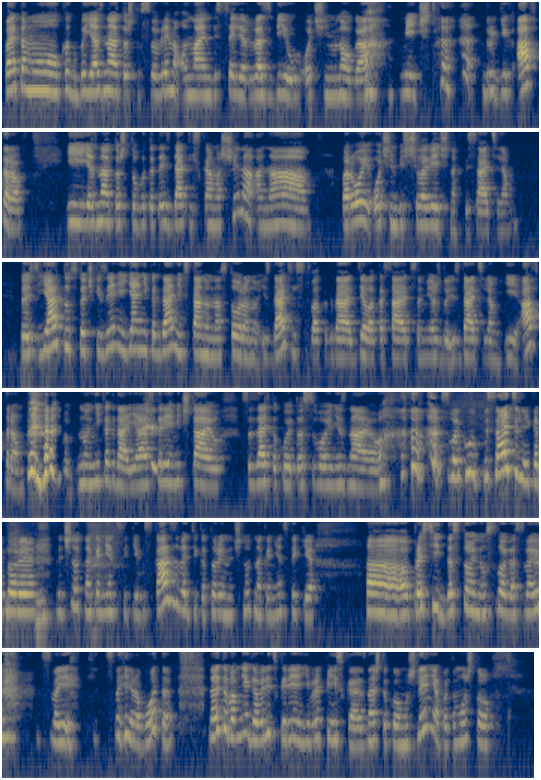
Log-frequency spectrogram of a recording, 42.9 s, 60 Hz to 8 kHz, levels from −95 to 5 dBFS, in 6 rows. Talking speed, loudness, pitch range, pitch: 130 wpm, -27 LUFS, 220-260 Hz, 235 Hz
